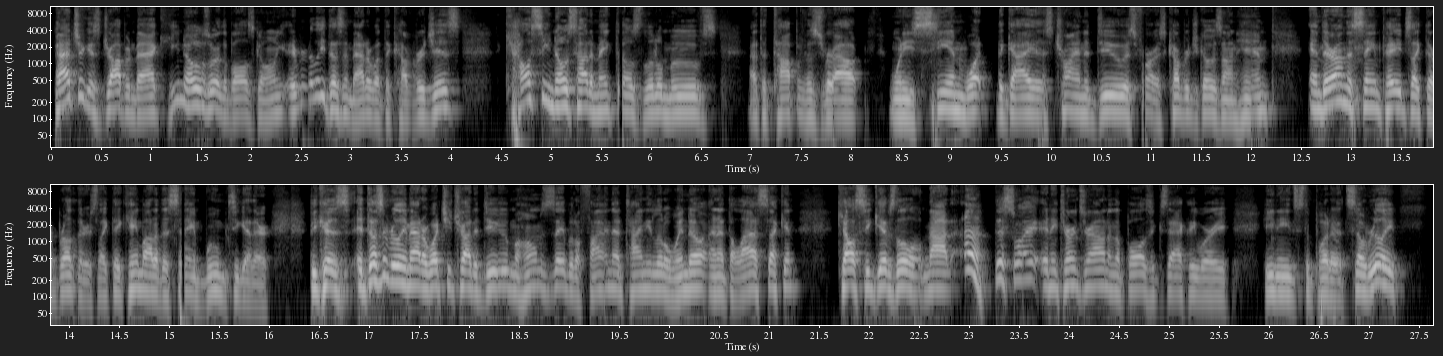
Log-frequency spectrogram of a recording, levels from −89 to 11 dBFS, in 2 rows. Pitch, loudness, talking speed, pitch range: 135 Hz, -27 LUFS, 255 wpm, 120-155 Hz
